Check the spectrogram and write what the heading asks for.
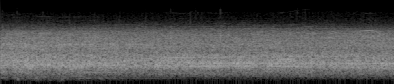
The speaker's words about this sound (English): Whistle, Jazz ball. Crowd is nuts.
